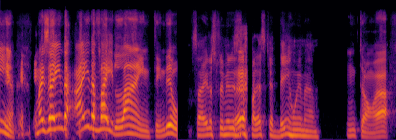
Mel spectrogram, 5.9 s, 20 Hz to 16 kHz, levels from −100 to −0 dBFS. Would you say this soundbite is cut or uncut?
cut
